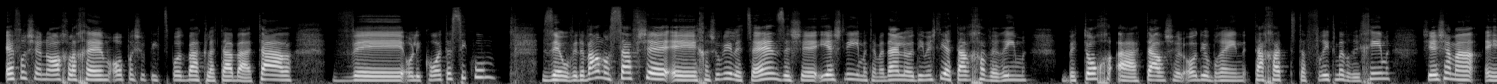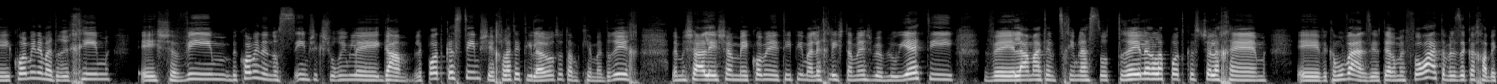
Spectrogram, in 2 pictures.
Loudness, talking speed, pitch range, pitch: -15 LUFS, 150 wpm, 195-235 Hz, 210 Hz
